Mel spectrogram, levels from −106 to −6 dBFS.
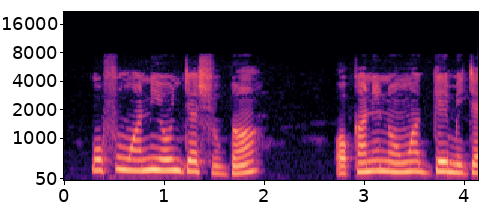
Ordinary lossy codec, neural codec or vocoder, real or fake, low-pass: none; none; real; none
